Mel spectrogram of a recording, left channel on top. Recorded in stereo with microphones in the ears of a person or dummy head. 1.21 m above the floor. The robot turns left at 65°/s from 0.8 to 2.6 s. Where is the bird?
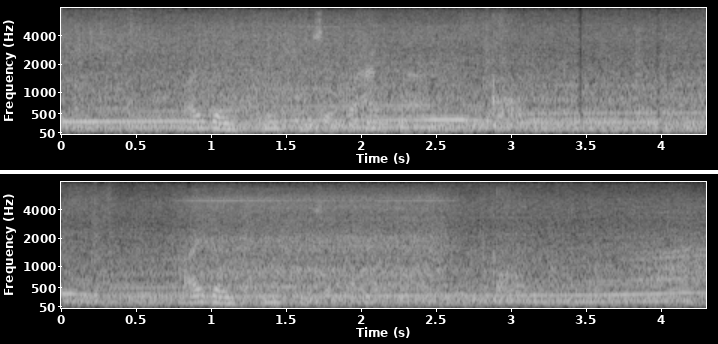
40° left (ahead or behind), 9 m.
